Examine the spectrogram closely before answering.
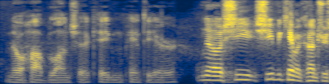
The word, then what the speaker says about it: Panettiere: I love how her last name is pronounced Panettiere, and the way that you pronounce it sounded like Panty Air.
